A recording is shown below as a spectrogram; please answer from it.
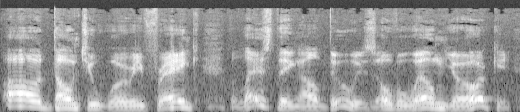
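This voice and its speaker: Man voicing a husky, teasing cartoon dog. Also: medium pitch, sing-song, measured pace, a little mellow. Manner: jokey, teasing patter. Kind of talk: cartoon character voice acting.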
